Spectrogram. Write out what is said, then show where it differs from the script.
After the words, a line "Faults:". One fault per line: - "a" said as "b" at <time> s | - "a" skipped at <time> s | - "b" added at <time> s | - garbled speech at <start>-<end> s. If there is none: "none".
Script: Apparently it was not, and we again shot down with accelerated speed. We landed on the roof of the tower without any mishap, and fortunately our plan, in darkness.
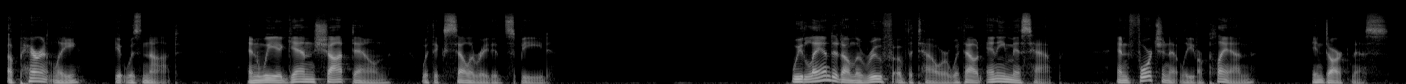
Apparently it was not, and we again shot down with accelerated speed. We landed on the roof of the tower without any mishap, and fortunately our plan, in darkness.
Faults:
none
